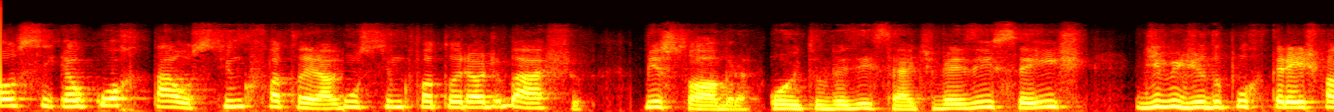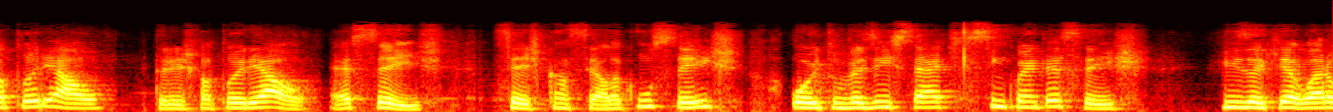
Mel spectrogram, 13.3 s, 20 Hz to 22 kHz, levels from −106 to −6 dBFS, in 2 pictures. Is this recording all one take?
no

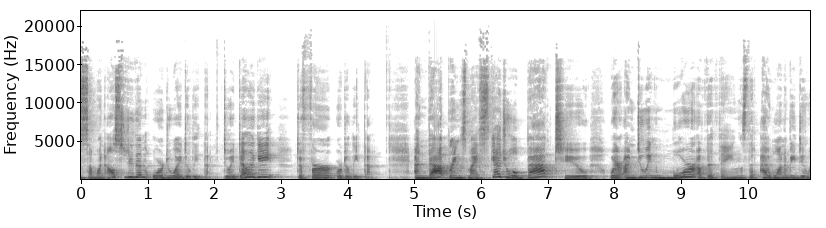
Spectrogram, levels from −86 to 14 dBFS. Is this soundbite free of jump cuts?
yes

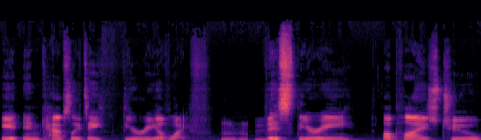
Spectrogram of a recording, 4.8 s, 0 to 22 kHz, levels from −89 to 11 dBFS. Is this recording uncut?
yes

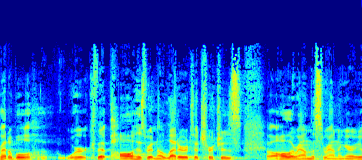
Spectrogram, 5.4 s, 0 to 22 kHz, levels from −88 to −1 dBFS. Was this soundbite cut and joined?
yes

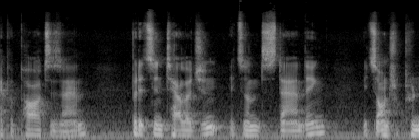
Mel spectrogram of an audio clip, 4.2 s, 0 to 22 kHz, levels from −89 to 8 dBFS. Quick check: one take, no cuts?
yes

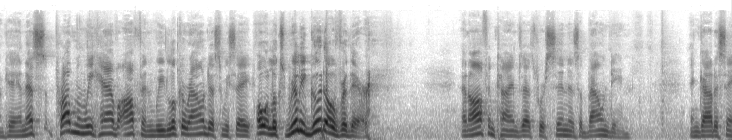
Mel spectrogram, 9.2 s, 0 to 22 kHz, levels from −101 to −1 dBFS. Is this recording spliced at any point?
yes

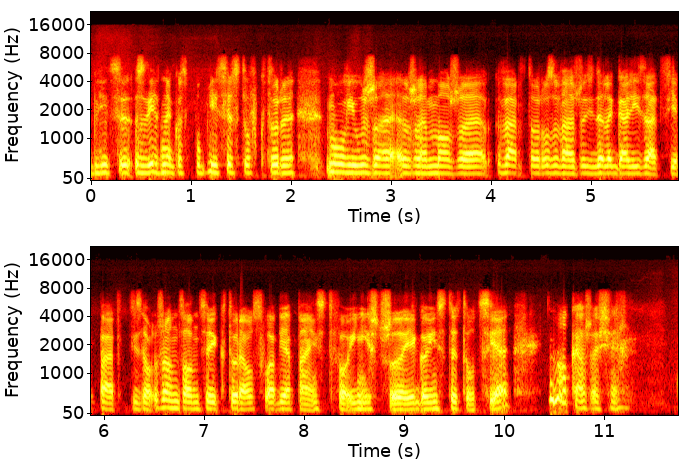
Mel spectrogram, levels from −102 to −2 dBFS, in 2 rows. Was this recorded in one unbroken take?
no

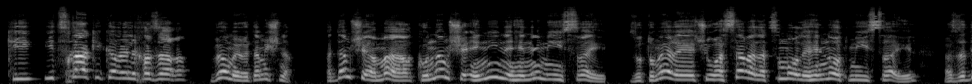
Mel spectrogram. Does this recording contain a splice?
no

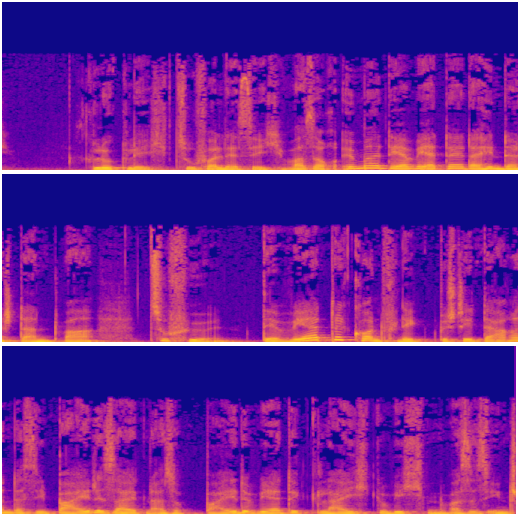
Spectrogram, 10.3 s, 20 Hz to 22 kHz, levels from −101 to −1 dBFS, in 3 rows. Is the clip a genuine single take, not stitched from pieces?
no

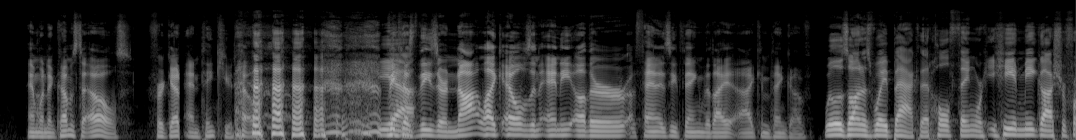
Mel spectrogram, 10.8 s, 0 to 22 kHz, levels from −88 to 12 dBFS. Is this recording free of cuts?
no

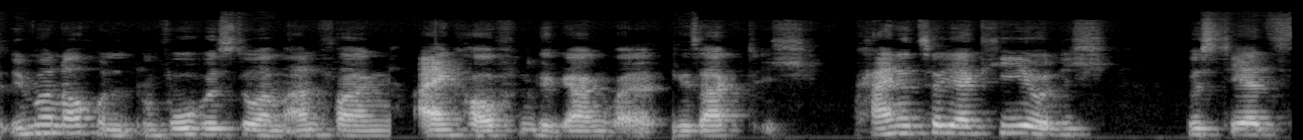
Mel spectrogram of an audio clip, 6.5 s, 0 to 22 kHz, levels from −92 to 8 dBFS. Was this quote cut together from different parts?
yes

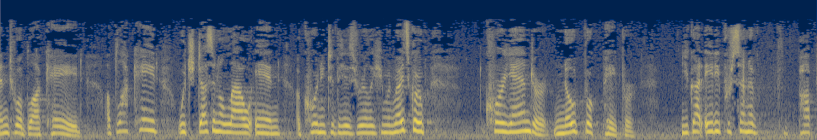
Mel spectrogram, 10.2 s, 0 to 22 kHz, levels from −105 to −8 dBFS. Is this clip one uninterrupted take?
yes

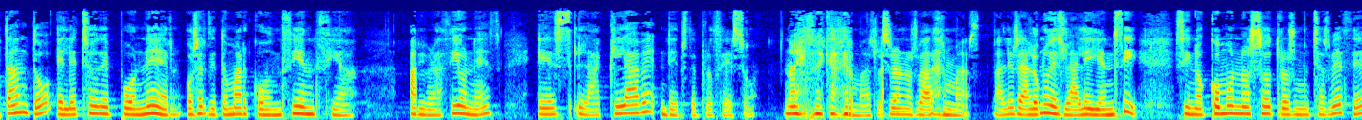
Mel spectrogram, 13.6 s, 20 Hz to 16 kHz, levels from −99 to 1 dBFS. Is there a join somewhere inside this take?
yes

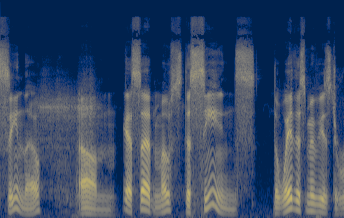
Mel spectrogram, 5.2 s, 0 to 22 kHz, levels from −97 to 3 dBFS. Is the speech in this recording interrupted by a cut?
yes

